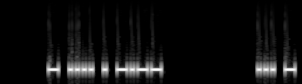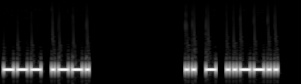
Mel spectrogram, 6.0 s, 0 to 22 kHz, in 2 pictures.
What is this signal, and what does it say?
Morse code, heard as a keyed tone, about 36 wpm, 700 Hz. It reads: THEY STOP IT?
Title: 4x Word-Spacing - Sentences from Top 300 Words - 35wpm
